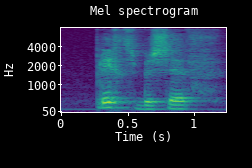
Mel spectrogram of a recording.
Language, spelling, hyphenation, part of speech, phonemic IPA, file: Dutch, plichtsbesef, plichts‧be‧sef, noun, /ˈplɪxts.bəˌsɛf/, Nl-plichtsbesef.ogg
- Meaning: sense of duty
